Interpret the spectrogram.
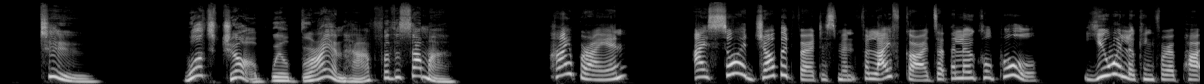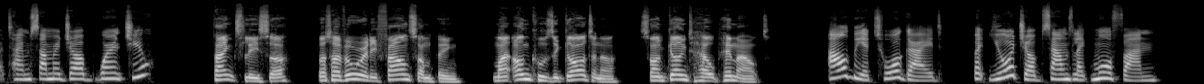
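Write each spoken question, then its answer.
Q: What job will Brian have for the summer?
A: Gardener (helping his uncle)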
